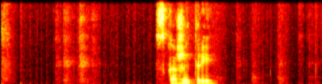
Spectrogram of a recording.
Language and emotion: Russian, neutral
